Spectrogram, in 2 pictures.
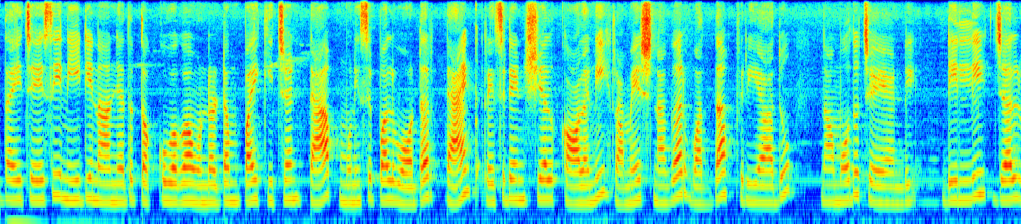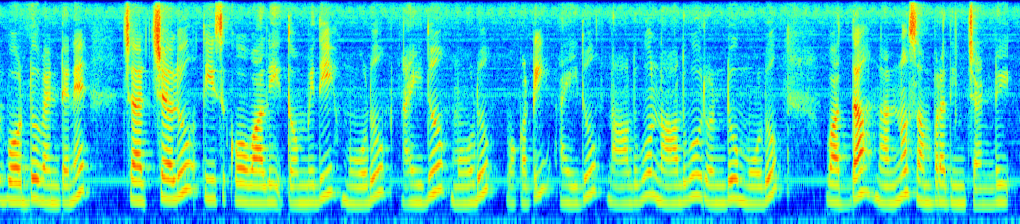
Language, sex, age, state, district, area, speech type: Telugu, female, 30-45, Andhra Pradesh, Nellore, urban, read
